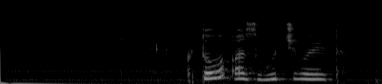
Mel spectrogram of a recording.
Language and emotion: Russian, neutral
